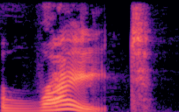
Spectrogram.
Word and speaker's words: write: In the WR consonant team, the W is silent, as in the words write and wrap.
